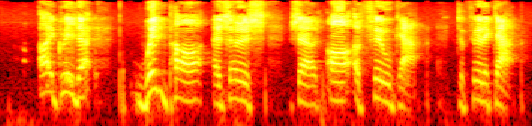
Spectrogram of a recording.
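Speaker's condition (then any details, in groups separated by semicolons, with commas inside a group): Clinically deaf; clinically deaf since school age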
